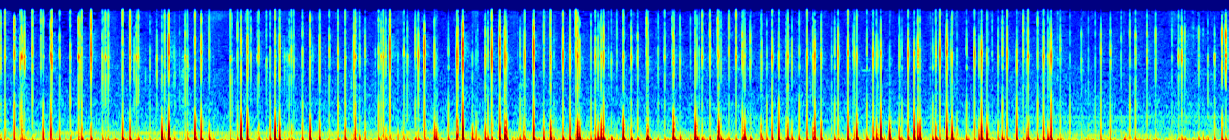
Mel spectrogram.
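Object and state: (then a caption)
Plastic glue stick. Long manicured nails tap and scratch along the plastic body of a small, capped Pritt glue stick, a plastic tube filled with glue, held in one hand beside the mic. The result is a dense, irregular stream of quick, dry clicks and taps with a soft low thud beneath them, mixed with brief scratchy rasps and no ringing after each hit.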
